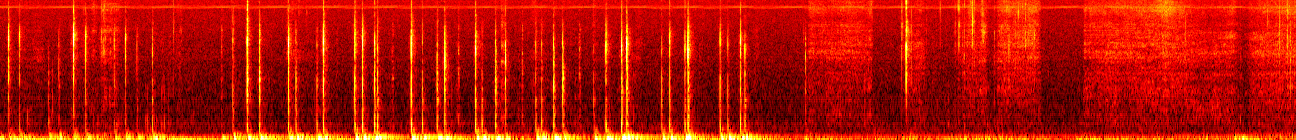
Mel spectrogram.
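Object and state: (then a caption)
Cardboard mailer box. Long dark nails tap quickly along the top edge and face of a small, hollow brown cardboard mailer box for a new tee shirt, held upright. Crisp, uneven taps with a low, hollow thump come in fast bursts for about seven seconds. They then give way to a quieter stretch with only a few soft, scattered taps.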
